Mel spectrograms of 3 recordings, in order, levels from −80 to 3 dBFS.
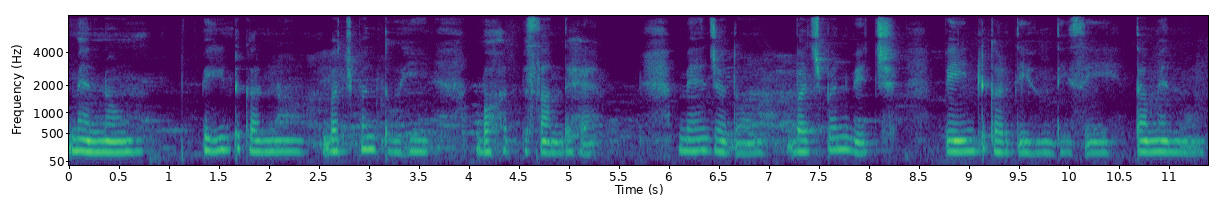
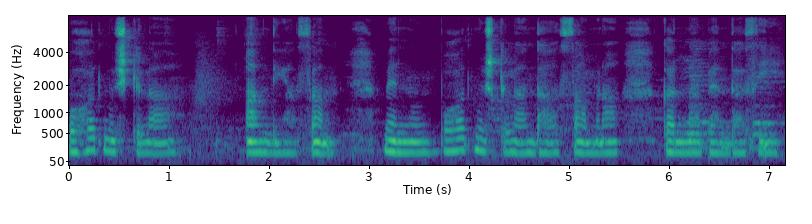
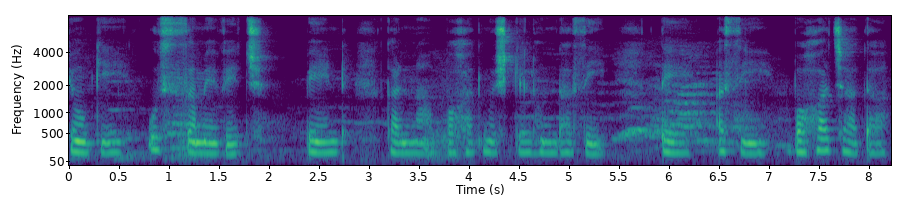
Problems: constant background noise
